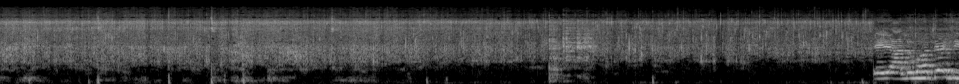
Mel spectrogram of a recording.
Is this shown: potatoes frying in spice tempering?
yes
